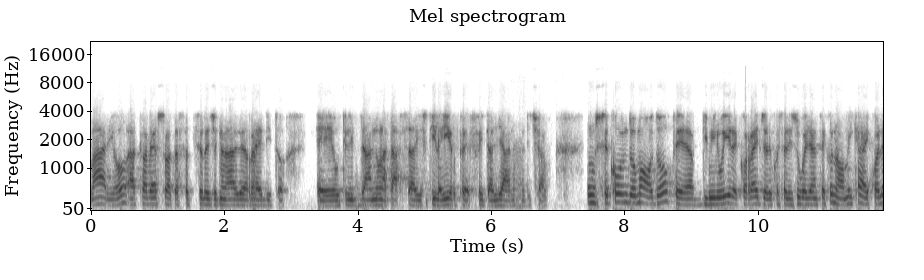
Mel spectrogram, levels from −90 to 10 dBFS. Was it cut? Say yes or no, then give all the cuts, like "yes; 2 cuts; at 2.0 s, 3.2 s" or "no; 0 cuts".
yes; 2 cuts; at 7.4 s, 9.0 s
